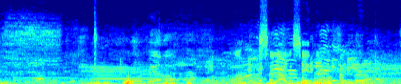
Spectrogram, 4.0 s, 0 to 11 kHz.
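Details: Sheep at a crowded livestock market in Syria, March 2023. Wavering bleats rise and fall beneath men's speech and background music.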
